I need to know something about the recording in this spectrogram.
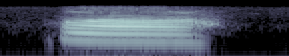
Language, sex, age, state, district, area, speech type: Manipuri, male, 30-45, Manipur, Churachandpur, rural, conversation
